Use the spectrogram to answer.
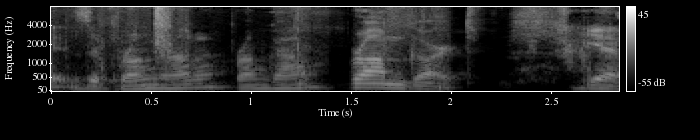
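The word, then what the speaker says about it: Braungart: Is it Brongata? Brongal? Bromgart. Yeah, Bromgart.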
